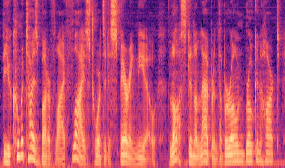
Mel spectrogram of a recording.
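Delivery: plain reading voice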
